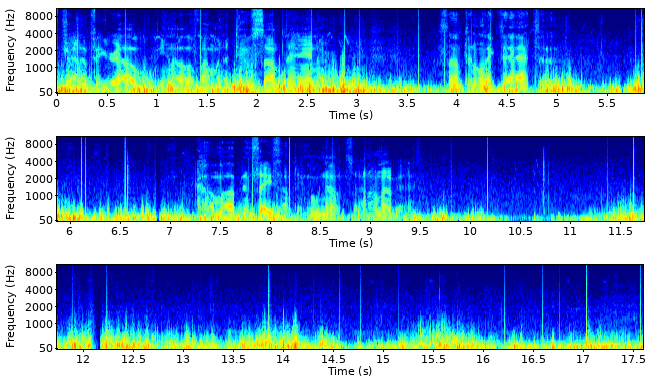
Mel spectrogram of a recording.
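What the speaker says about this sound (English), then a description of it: "It's super, super windy out here." Heavy wind buffets the microphone in rough rumbling gusts while someone talks steadily over it.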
